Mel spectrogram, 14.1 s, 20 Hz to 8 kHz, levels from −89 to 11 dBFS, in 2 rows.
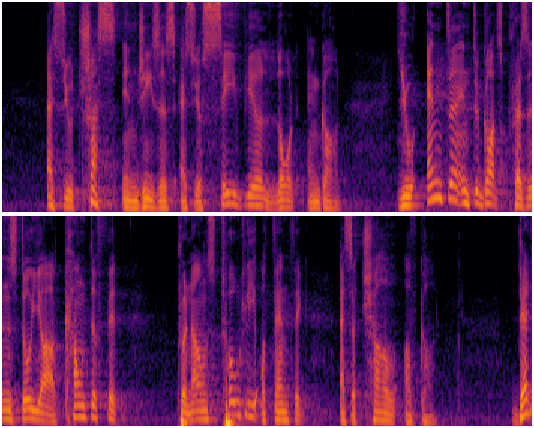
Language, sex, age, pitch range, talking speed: English, male, 60-79, 110-165 Hz, 125 wpm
